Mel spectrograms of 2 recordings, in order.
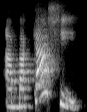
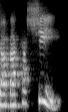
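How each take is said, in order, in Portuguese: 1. A tônica sai da sílaba de sempre. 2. A tônica cai na última sílaba de sempre. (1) "vamos mudar onde está a, a, a sílaba tônica?" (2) "qual é a mais forte?"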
